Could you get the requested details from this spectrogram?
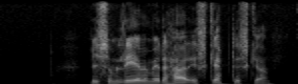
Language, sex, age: Swedish, male, 47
